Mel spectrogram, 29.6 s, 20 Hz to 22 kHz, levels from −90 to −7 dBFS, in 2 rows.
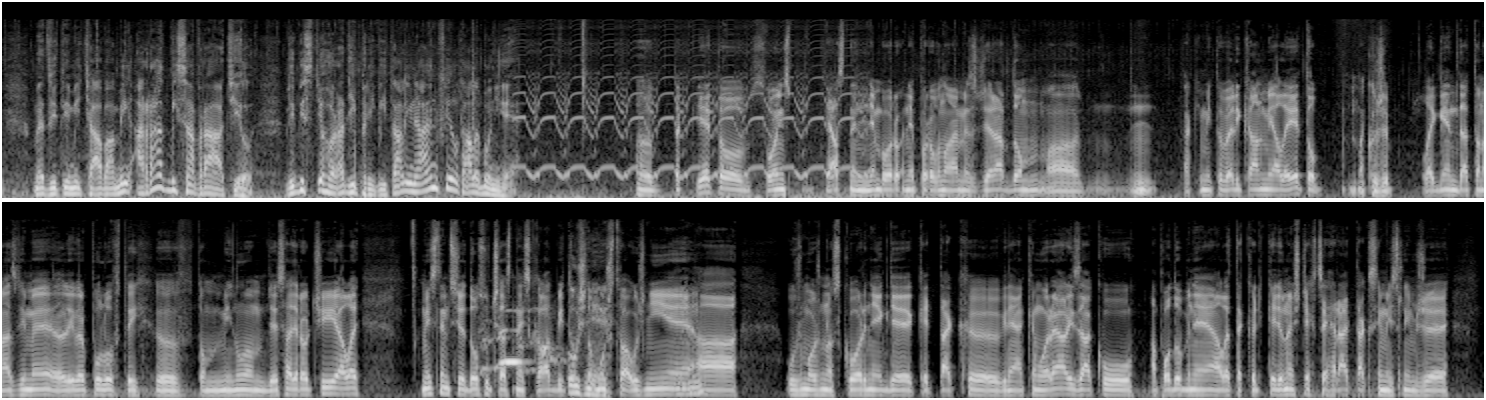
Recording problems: traffic noise; faint; throughout; 25 dB below the speech
siren; faint; from 5 to 8.5 s; peak 10 dB below the speech
dog barking; loud; at 20 s; peak 2 dB above the speech

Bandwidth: 15 kHz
